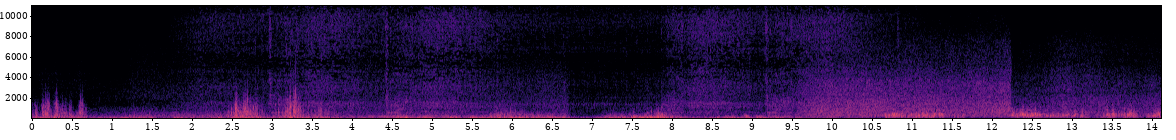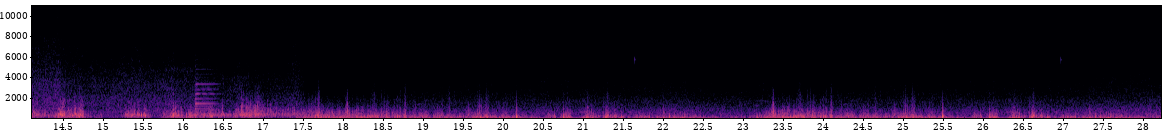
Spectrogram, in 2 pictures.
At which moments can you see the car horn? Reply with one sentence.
You can hear the car horn from 15.8 to 16.5 s.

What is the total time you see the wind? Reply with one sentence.
You can hear the wind for 28 seconds altogether.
